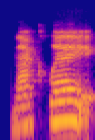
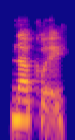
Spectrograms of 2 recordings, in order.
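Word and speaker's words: Nakhleh: today our next two speakers will be Julia Matt clay and Dan Bacall IA I'm sure I said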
